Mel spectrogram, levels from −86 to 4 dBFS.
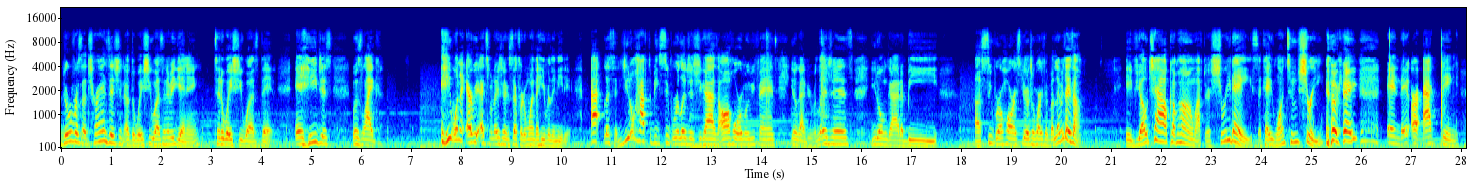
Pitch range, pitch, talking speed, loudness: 150-205 Hz, 170 Hz, 185 wpm, -22 LUFS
